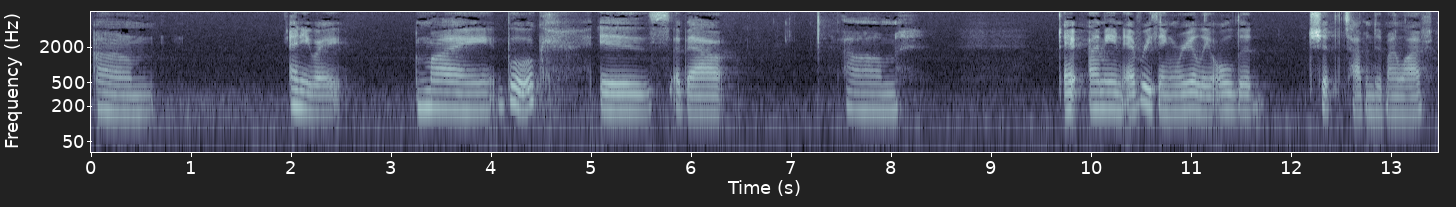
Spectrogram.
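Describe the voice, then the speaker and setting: A young woman in her twenties talks through her solo podcast in a low, mellow voice. She speaks slowly and hesitantly, stumbling over fillers and restarts as she admits her nerves. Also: level tone, slight background noise. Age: 20s. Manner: nervous, many fillers and restarts. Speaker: podcast host. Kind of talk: casual solo podcast talk.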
